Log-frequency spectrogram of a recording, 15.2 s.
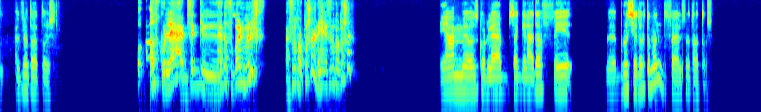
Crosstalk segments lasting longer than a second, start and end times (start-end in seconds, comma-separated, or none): none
